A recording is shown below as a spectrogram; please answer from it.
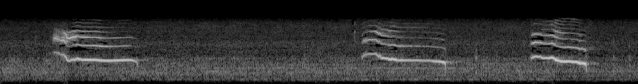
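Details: Young kitten kept as a pet, meowing three times with high, drawn-out harmonic cries around a second long, each falling slightly at the end, separated by quiet pauses over a low steady background hiss.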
